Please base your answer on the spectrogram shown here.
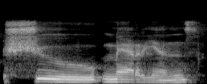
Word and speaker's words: Sumerians: The Sumerians, pronounced Shumerians, are a virtually unknown people to most.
